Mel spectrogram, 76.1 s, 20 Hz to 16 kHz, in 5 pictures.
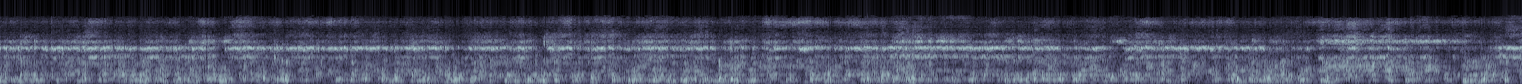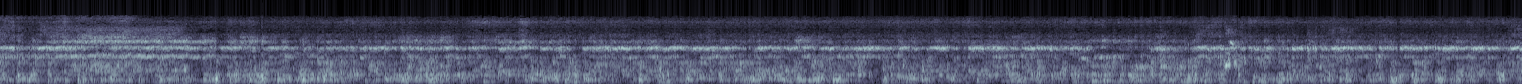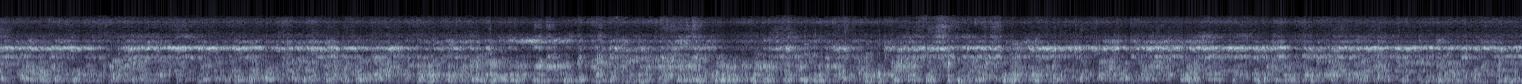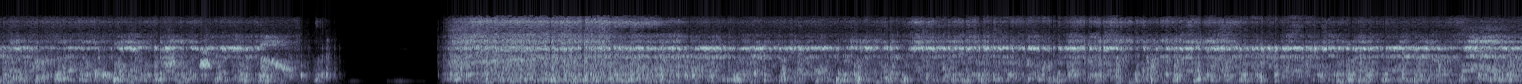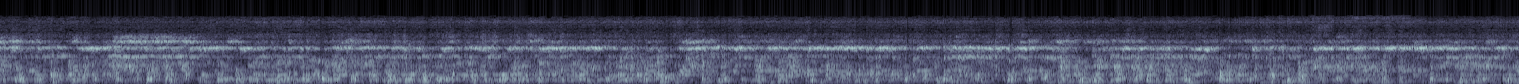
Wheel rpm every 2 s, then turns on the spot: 160, 160, 160, 160, 160, 160, 160, 160, 160, 160, 160, 160, 160, 160, 160, 160, 160, 160, 160, 160, 160, 160, 160, 160, 40, 120, 160, 160, 160, 160, 160, 160, 160, 160, 160, 160, 160, 160.
none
